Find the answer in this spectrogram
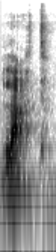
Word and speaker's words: leat: with you last means with you so Sloan lot Sloan La so then if you're saying this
